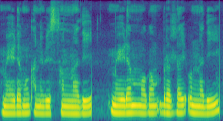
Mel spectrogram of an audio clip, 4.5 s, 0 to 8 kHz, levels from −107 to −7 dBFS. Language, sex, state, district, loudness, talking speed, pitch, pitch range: Telugu, male, Telangana, Mahabubabad, -14 LUFS, 95 wpm, 135 Hz, 130-140 Hz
